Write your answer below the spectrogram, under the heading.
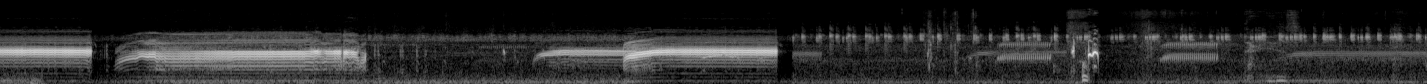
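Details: A male Woodhouse's Toad (Anaxyrus woodhousii) calling at night in a swamp during mating season gives long, nasal, buzzy bleats, each lasting two to three seconds.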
